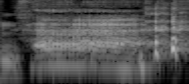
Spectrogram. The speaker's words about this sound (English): No, that's just a groan. That's just a groan.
